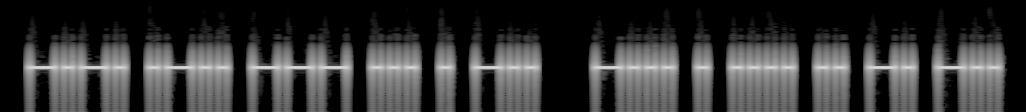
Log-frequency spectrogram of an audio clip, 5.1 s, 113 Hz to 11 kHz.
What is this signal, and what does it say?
Morse code, heard as a keyed tone, about 28 wpm, 700 Hz. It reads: CLOSED BEHIND
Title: Sentences from Top 1400 Words 28wpm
